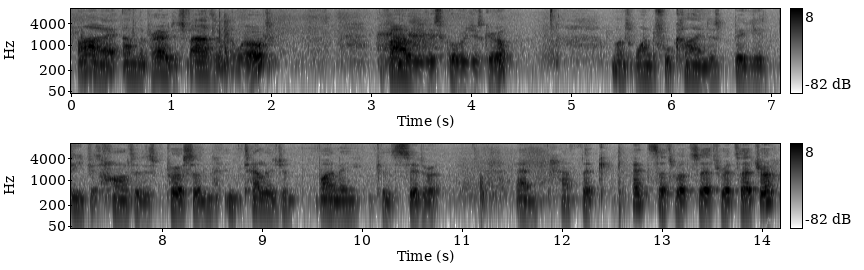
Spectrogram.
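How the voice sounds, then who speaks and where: A man's voice: medium pitch, normal speed, poor audio. A man, a father reading a children's story aloud in a playful, jokey way with chatty asides, recorded with some noise. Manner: jokey, self-teasing. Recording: clear background noise.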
